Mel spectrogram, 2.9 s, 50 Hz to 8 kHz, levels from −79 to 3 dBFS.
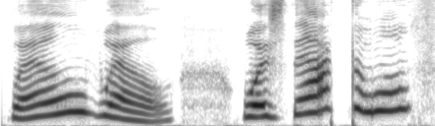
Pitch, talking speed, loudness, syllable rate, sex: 310 Hz, 125 wpm, -17 LUFS, 2.7 syllables/s, female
